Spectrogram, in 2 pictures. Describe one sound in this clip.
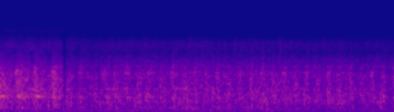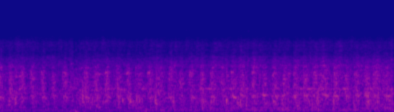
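Steam locomotive wheels clatter and rumble on rails.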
